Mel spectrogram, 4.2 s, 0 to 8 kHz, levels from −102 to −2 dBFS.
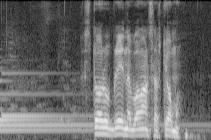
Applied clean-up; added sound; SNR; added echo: none; Guitar; 11 dB; none.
